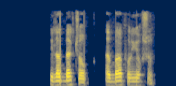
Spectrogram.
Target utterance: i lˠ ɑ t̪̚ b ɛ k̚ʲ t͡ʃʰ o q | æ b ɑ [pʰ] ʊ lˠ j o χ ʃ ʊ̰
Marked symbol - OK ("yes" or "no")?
yes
